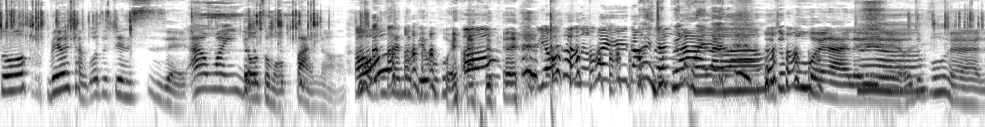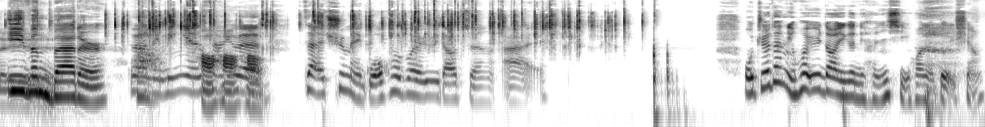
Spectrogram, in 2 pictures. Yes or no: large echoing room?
no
